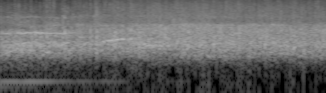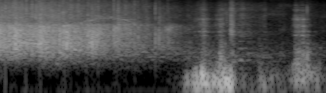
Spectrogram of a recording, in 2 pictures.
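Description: Theatre audience applauding at the end of a song, fading away after about five or six seconds, while the accompaniment's last low note dies out in the first second and a half. A few low thumps follow near the end.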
